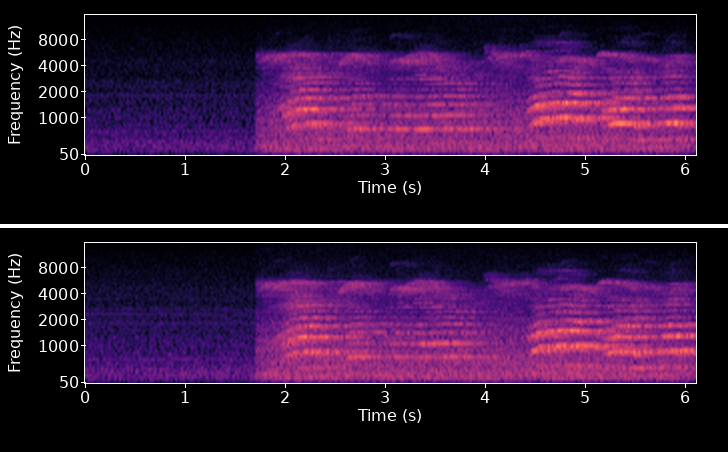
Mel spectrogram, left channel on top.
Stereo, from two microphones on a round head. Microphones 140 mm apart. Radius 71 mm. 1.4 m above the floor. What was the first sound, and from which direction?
A shout, 20° right (ahead or behind).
